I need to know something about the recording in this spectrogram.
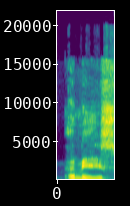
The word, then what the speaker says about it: anise: An n i s e. I've heard it pronounced anise, but I think it's annis is the proper pronunciation.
